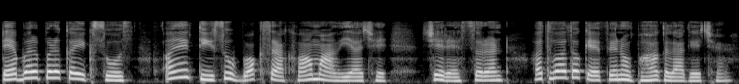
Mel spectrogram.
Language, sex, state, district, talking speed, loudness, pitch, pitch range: Gujarati, female, Gujarat, Valsad, 155 wpm, -13 LUFS, 215 Hz, 190-260 Hz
